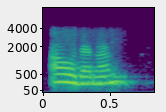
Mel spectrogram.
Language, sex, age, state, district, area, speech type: Kannada, female, 18-30, Karnataka, Hassan, urban, conversation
